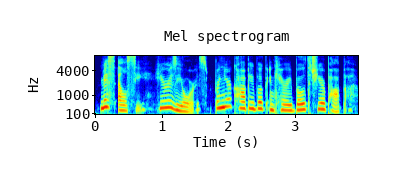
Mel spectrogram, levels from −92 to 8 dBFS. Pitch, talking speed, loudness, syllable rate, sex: 265 Hz, 230 wpm, -16 LUFS, 5.6 syllables/s, female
